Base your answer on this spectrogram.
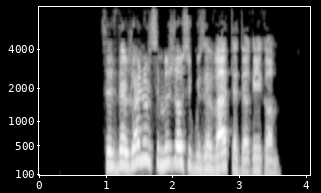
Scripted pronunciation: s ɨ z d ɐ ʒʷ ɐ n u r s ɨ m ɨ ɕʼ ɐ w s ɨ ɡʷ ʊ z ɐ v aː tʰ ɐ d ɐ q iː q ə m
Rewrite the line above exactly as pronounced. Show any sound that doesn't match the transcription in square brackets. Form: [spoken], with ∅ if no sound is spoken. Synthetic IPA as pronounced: s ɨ z d ɐ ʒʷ ɐ n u r s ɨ m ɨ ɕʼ ɐ w s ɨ ɡʷ ʊ z ɐ v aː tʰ ɐ d ɐ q iː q [ɐ] m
